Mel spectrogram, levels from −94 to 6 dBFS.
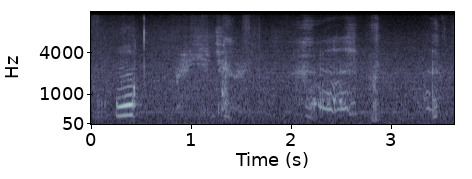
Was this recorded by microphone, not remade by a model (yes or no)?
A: yes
